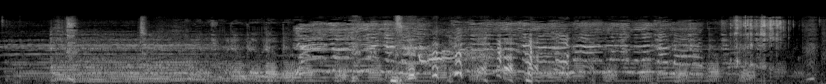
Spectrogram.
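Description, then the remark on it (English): The combined "Bite of the Apple" theme: a short, bright musical jingle with sustained tones, broken by a double crunch, two crisp bite sounds like teeth sinking into an apple, with the music swelling louder in the second half. “So the combined Bite of the Apple themes, huh? Double crunch.”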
